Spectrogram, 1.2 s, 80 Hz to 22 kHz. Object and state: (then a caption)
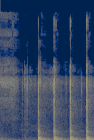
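Plastic lip spoiler. Four knocks on a cheap, freshly unboxed plastic lip spoiler for a Tesla Model 3 give short, hollow taps with a dull mid-range tone around 380 Hz and almost no ring. The sound is clearly plastic, as expected for the low price.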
